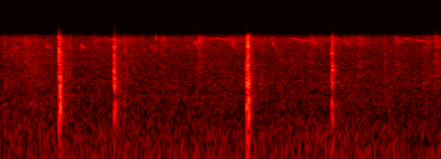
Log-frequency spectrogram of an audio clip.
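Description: Four short, sharp knocks, unevenly spaced, from a football being caught and handled, over faint outdoor background.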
